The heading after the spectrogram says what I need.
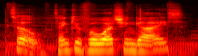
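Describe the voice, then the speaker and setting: A man's voice: on the high side, fairly even intonation, a little slow, faint music behind. A man giving casual, self-deprecating commentary to his viewers in a hesitant, giggly way. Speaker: voice challenge video creator.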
